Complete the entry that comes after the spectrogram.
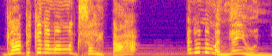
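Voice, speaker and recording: A high, very animated female voice plays a feisty young daughter in a radio drama. She is outspoken and supportive. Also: moderate pace, soft background music, exaggerated voice. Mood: indignant.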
